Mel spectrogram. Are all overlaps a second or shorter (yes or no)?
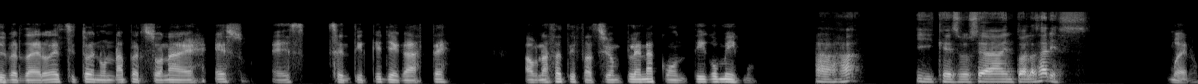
yes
